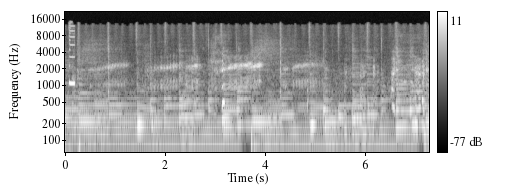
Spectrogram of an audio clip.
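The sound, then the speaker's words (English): A loud, dense chorus of many frogs croaking in Malibu, overlapping calls pulsing in steady rhythms with no break, filling the whole stretch. “And there were these frogs because we were in Malibu. And they were so loud.”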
